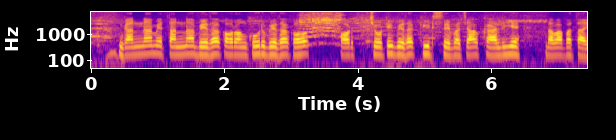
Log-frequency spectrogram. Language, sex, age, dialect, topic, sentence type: Bhojpuri, male, 25-30, Southern / Standard, agriculture, question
